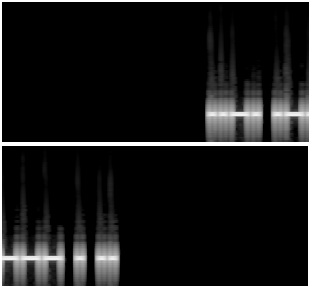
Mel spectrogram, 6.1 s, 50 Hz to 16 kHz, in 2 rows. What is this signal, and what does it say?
Morse code, heard as a keyed tone, about 22 wpm, 700 Hz. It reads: F1EI
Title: DXCC-100 Call Signs - 4 Characters - 22wpm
